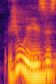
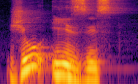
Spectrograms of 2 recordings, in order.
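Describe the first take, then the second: First: Said in the usual way. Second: "Juízes" broken as ju... í-zes; split into syllables. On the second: Shown as a demonstration. Teacher showing students a hiatus, "Juízes" in separated syllables. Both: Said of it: "Vou separar em sílabas aqui".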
